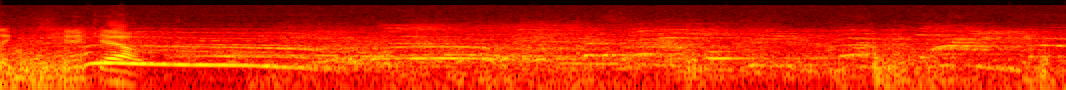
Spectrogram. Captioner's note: crowd boos and yells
